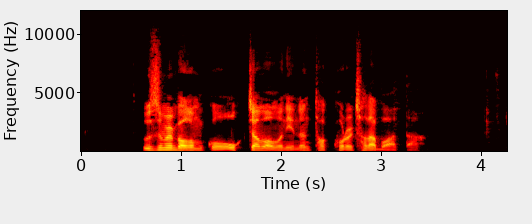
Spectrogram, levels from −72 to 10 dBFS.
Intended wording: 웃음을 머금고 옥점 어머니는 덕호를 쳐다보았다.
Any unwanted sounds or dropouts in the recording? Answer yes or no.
no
